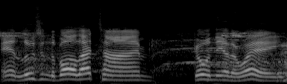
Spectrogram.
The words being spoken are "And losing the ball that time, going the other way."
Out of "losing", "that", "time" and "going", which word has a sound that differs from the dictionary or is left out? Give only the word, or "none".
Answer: none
